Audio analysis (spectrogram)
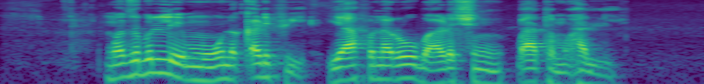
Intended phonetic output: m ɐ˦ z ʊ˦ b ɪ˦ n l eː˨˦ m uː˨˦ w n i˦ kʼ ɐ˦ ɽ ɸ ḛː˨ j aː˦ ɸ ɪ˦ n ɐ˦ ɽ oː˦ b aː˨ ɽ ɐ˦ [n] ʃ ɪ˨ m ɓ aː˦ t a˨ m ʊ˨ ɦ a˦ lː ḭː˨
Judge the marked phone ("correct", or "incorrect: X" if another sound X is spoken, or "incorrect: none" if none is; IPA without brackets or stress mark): incorrect: none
